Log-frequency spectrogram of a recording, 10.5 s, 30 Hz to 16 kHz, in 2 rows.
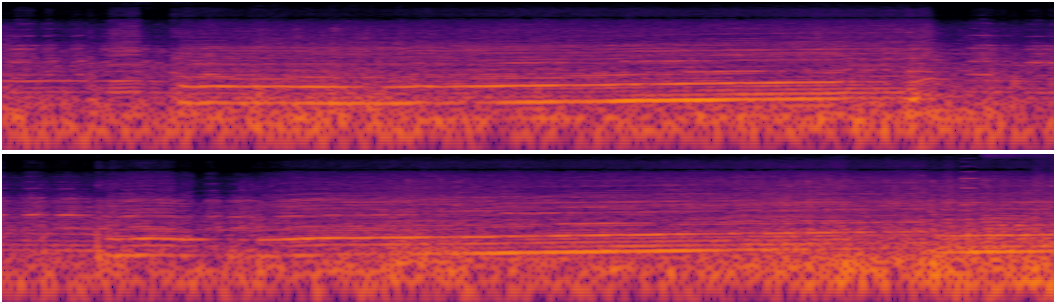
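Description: A Ferrari 458 engine in the Gran Turismo 7 video game, loud rising revs climbing through gears with brief drops at each upshift, the back tyres spinning under hard acceleration.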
